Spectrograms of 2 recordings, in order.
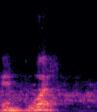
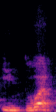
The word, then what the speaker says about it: intubar: No se dice entubar, se dice intubar.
